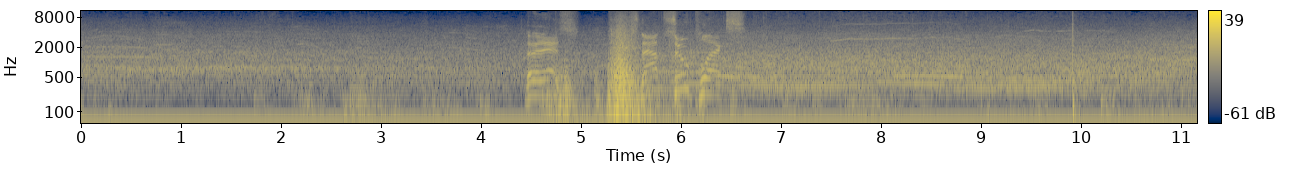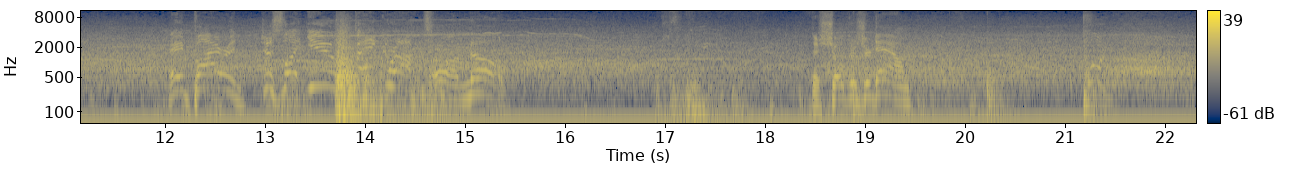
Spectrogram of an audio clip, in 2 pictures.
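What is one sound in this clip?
A crowd murmurs and cheers in a large arena.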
